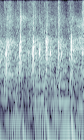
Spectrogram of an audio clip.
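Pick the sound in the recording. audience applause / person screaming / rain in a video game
audience applause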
